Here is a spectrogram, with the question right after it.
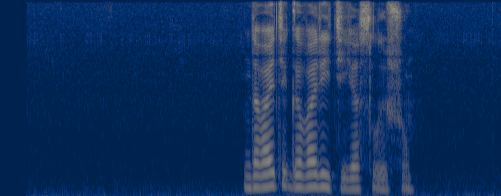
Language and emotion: Russian, neutral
